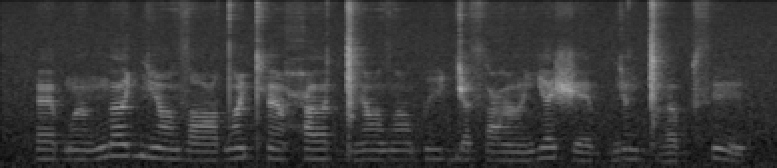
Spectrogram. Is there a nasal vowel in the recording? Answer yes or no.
yes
